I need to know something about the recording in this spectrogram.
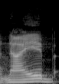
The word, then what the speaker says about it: Nayib: Now, Nayib Bukele actually is how you pronounce it.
